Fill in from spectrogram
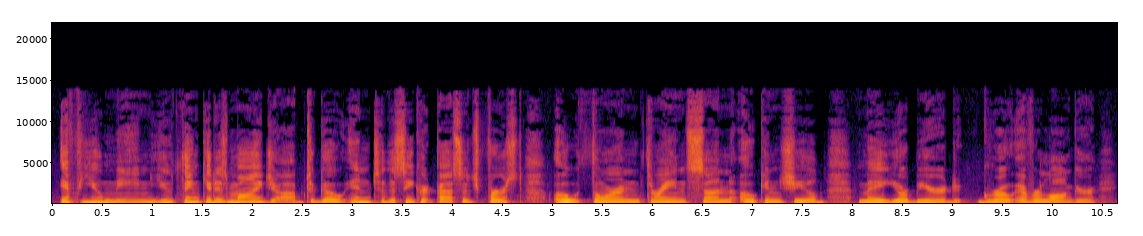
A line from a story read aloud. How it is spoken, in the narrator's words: he said crossly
